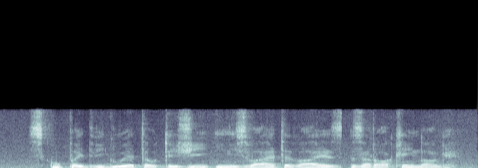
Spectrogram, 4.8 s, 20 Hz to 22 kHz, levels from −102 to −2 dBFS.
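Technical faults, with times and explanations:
Throughout, gain pumping: the gain swings by around 10 dB, leaving loud and quiet parts squashed close together. This is likely caused by excessive microphone gain being held down by a fast limiter or compressor.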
